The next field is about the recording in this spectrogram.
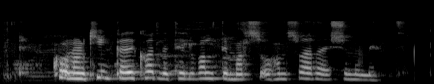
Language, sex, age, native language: Icelandic, female, 11, Icelandic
